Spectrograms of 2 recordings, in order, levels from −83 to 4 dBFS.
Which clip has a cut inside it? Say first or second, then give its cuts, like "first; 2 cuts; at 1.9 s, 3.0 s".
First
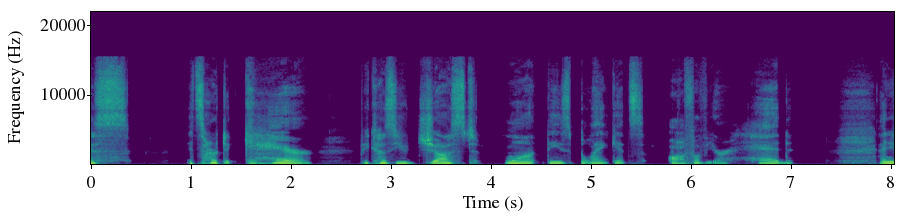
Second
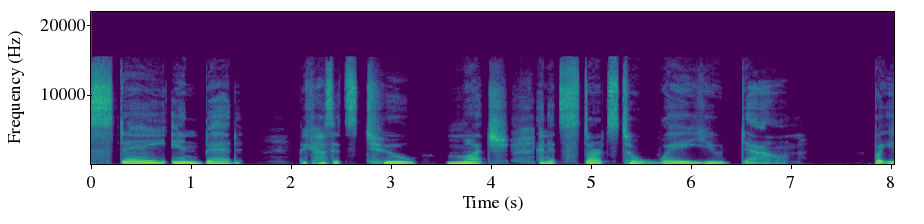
second; 1 cut; at 4.4 s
